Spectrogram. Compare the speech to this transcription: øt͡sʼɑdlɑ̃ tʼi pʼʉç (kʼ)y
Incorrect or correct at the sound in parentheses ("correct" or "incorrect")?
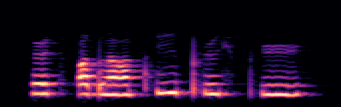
incorrect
